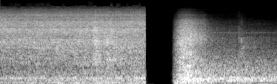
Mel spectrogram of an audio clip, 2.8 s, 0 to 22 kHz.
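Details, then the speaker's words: 1964 VW Beetle wheel, inner tube fitted in leaking tubeless rim: steady airy hiss while pumping, then brief gush; trapped air escaping between tube and tyre as bead seats, no real leak. "now if you can hear air leaking out that's actually air that's trapped between the tire and the inner tube so you think it's actually leaking but it's not it's just the air"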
